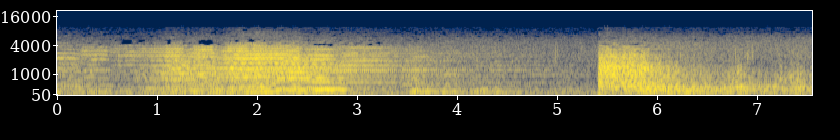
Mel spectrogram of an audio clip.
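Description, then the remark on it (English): Steady rain pours outside at dawn with a broad hissing wash, low rumbling swells like thunder, and a sudden louder burst midway as the downpour intensifies. “And then suddenly you're aware of a sound outside. You leap out of bed and hurry to the window. Rain. It's raining.”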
